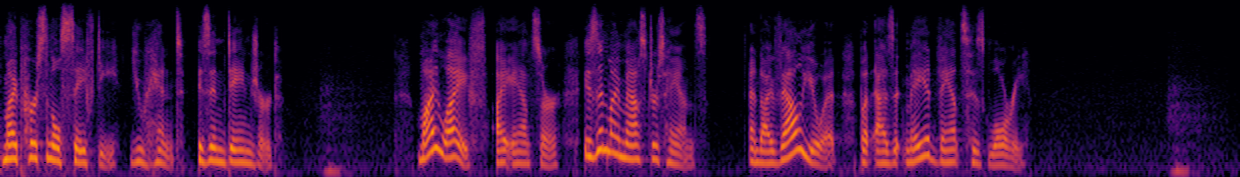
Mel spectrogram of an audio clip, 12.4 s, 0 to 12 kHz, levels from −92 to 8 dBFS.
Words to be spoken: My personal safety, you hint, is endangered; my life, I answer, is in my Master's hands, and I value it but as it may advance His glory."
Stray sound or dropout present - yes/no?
yes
